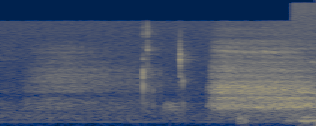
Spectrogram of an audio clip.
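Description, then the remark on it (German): Two quick, soft sniffs, then a long, steady breath out through the nose during a breathing meditation, fairly loud, with no talking. “Ist gut durch die Nase übrigens zu atmen.”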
